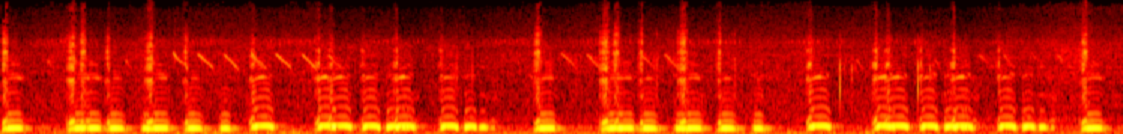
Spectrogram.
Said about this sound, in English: heard a ground hornbill? I hadn't until I met Suleiman Chimbetu at Cockpit Studio in Harare. It's a kind of bird that lives in savanna regions.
